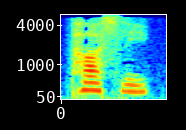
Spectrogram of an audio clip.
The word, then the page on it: parsley: {‘pɑ:rslı}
